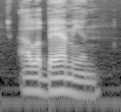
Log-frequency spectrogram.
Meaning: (adjective) Pertaining to the American state Alabama, or its natives and residents; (noun) A native or resident of the state of Alabama in the United States of America
- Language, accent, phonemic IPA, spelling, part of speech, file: English, US, /ˌæləˈbæmi.ən/, Alabamian, adjective / noun, En-us-Alabamian.ogg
